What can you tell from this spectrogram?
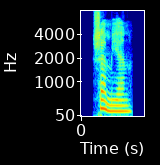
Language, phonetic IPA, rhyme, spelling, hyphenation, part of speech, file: Hungarian, [ˈʃɛmːijɛn], -ɛn, semmilyen, sem‧mi‧lyen, determiner / pronoun, Hu-semmilyen.ogg
- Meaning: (determiner) no (of no sort or kind); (pronoun) none (used in contrast with another thing of a specified quality)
